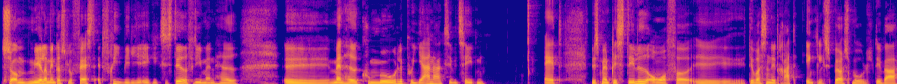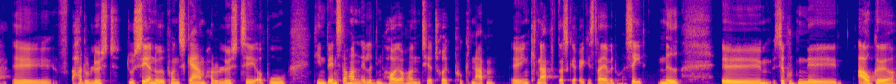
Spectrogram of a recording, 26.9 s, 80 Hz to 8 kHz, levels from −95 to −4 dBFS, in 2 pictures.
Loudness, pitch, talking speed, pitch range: -23 LUFS, 125 Hz, 185 wpm, 110-140 Hz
